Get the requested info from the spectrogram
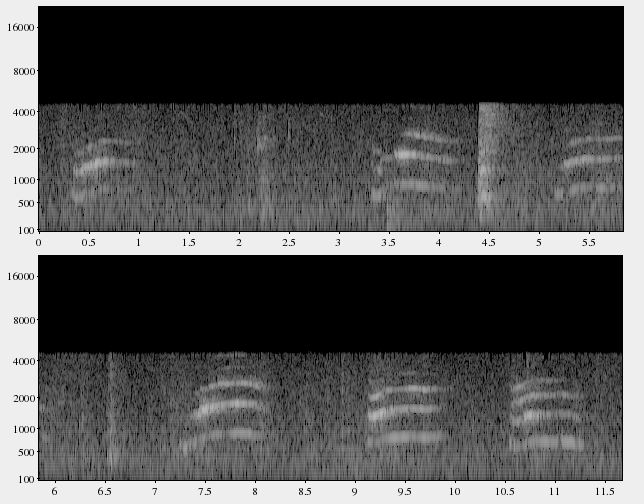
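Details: A Persian (Shirazi/Himalayan) cat gives drawn-out, arching meows about every second and a half during mating.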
